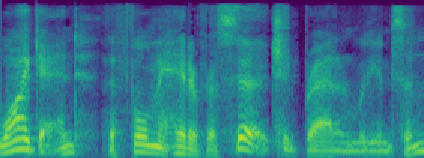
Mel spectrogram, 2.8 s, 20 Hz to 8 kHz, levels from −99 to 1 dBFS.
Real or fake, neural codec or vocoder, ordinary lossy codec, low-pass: fake; codec, 16 kHz, 2 kbps, FreqCodec, larger model; AAC, 32 kbps; 7.2 kHz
